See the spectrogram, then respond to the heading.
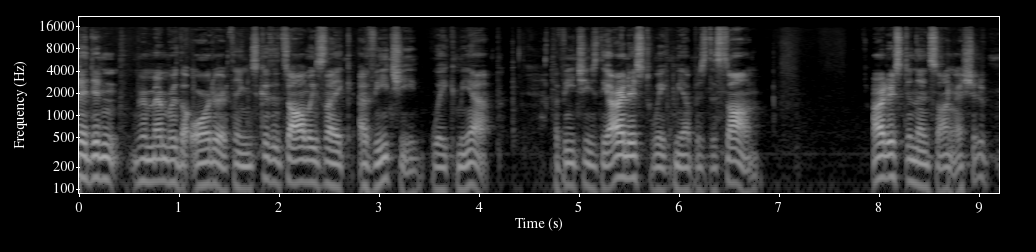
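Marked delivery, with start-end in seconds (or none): none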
